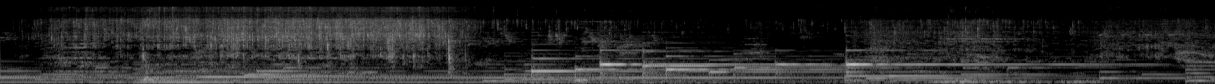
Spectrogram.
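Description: Whole spices (dried red chillies, cardamom, cumin and black pepper) sizzling in hot oil in a pan. The sizzle is strongest for the first few seconds and then fades, under steady background music.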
